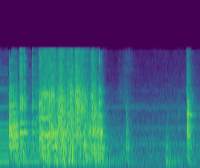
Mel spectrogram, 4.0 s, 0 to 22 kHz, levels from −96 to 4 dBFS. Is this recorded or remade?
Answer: recorded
